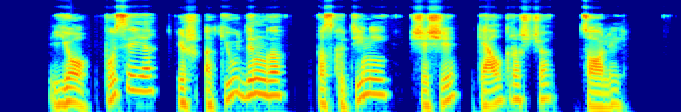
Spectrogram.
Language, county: Lithuanian, Vilnius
